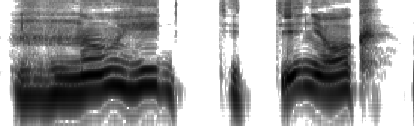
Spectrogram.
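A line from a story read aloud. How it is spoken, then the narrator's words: Gloomy pronouncement. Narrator (Russian): мрачно изрек Билл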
